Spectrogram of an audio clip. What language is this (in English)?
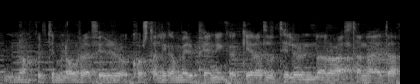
Icelandic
